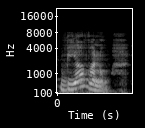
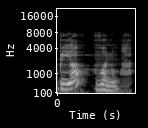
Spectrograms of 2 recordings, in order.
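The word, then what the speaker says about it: bienvenue: में कैसे बोलते हैं तो हम वेलकम को फ्रेंच में बोलते हैं बिया वन कैसे बोलते हैं बिया वन आप फ्रेंच को अ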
